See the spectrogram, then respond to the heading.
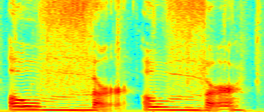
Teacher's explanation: the main issue here is the voiced V and so we're going to add our voice here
